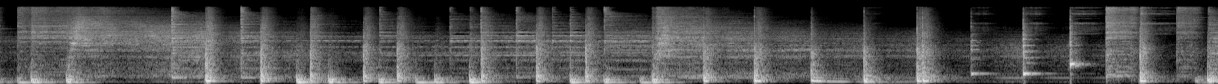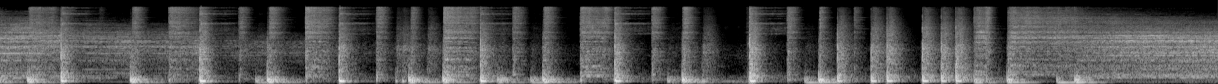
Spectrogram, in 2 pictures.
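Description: Acoustic drum kit played solo in a busy, syncopated groove of bass drum, snare and cymbal hits. Near the end the hits stop and a long metallic ring swells up and slowly fades.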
